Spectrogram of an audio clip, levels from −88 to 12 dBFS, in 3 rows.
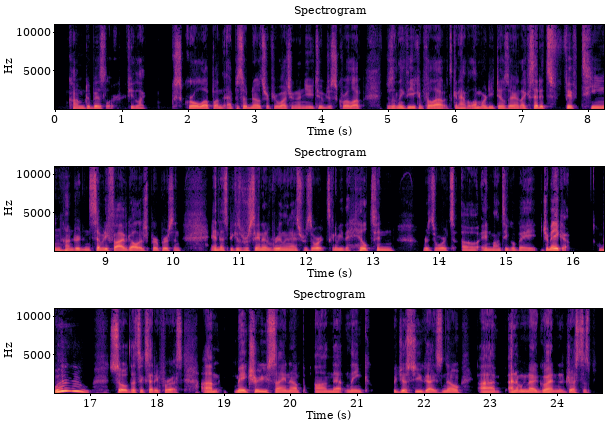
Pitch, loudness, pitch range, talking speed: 105 Hz, -24 LUFS, 95-120 Hz, 245 wpm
